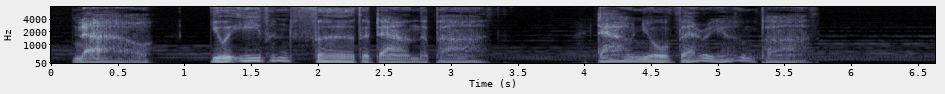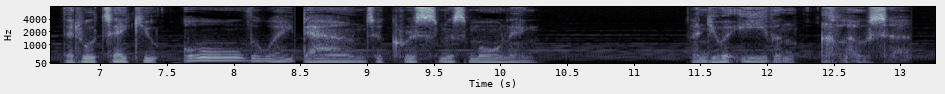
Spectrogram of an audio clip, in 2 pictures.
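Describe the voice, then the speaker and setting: A man with a very deep, low pitch speaks very slowly, his pitch swinging very widely, with long, frequent pauses. Music plays in the background. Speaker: narrator. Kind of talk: sleep story. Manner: soft, slow, soothing.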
